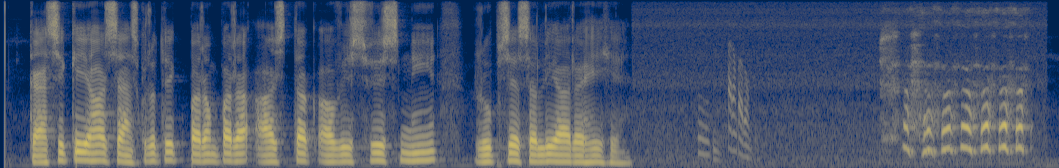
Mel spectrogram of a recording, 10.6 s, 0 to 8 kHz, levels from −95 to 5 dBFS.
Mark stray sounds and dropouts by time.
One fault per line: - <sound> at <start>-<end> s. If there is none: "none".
- chirp at 7.0-7.6 s
- laugh at 8.8-10.3 s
